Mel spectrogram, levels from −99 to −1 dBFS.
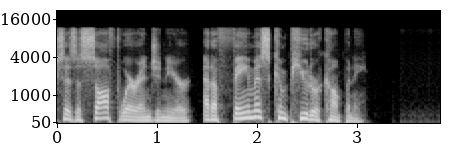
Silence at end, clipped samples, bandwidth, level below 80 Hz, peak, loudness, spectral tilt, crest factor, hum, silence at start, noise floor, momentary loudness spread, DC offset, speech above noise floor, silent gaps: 0.8 s; under 0.1%; 12 kHz; -42 dBFS; 0 dBFS; -18 LUFS; -4 dB/octave; 18 dB; none; 0 s; -70 dBFS; 8 LU; under 0.1%; 51 dB; none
